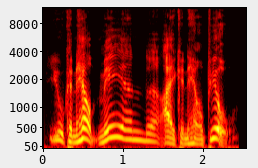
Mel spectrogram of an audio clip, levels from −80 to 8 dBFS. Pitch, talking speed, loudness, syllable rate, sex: 180 Hz, 210 wpm, -19 LUFS, 3.8 syllables/s, male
